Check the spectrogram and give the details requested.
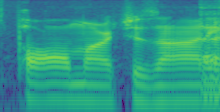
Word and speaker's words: Paul Marchesani: Honestly, I say my name sounds like a sandwich. It's Paul Marchesani. A sandwich. Like, yeah, let me get the Paul Mark on rye.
